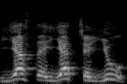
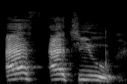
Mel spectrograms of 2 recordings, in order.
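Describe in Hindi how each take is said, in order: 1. अक्षरों के नाम 'y' ध्वनि से शुरू होते हैं। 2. अक्षरों के नाम सादे स्वर से शुरू होते हैं। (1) "अरे बाप रे बाप" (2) "यस नहीं"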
